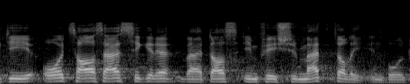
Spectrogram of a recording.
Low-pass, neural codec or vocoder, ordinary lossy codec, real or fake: 7.2 kHz; none; none; real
